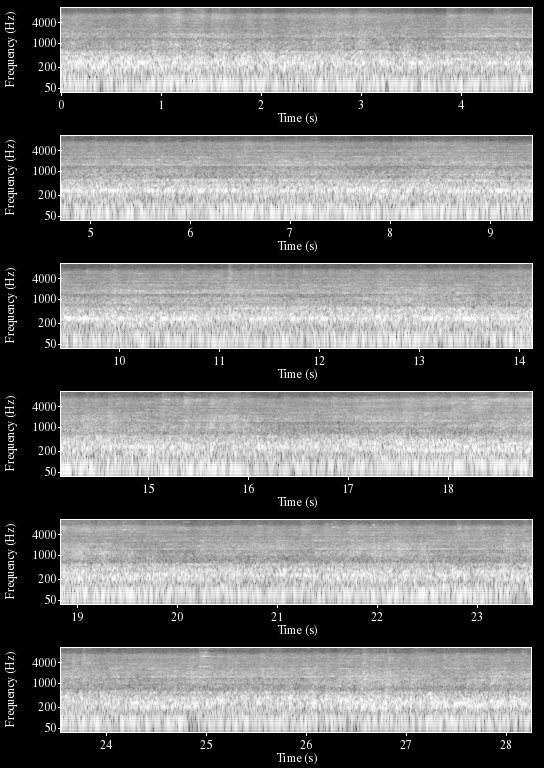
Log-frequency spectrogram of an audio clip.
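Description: Union Pacific mixed freight train's cars rolling past at speed: a steady, loud rumble of steel wheels on the rails.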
